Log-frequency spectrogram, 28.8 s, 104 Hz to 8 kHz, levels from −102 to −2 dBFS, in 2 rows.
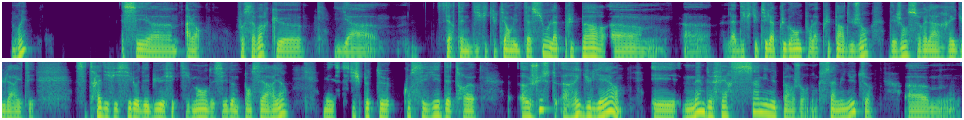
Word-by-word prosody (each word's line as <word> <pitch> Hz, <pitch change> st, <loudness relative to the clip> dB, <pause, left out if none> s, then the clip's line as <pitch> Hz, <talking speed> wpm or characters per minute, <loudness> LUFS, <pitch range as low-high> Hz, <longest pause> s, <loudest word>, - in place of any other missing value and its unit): Oui. 150 Hz, -, 0 dB, 1.4 s
C'est, 100 Hz, -3 st, +5 dB
heu, 85 Hz, 0 st, -2 dB
alors, 90 Hz, -5 st, -1 dB, 0.5 s
faut -, -, -3 dB
savoir 130 Hz, +2 st, +1 dB
qu'il 85 Hz, -3 st, 0 dB, 0.5 s
y 85 Hz, -1 st, -3 dB
a 75 Hz, -1 st, -4 dB, 0.9 s
certaines 90 Hz, -2 st, -1 dB
difficultés 90 Hz, +3 st, -5 dB
en 95 Hz, -, +3 dB
méditation 95 Hz, +8 st, +1 dB
la 105 Hz, -4 st, +3 dB
plupart, 115 Hz, -1 st, +1 dB
hem 80 Hz, -3 st, -3 dB, 0.4 s
heu, -, -, -8 dB, 0.6 s
la 90 Hz, 0 st, -3 dB
difficulté 95 Hz, +1 st, -2 dB
la -, -, +5 dB
plus 105 Hz, -, -2 dB
grande 105 Hz, +1 st, +2 dB
pour 95 Hz, -5 st, -5 dB
la 80 Hz, 0 st, -3 dB
plupart 95 Hz, +1 st, -1 dB
du 90 Hz, +2 st, -4 dB
gens 120 Hz, +10 st, +1 dB, 0.3 s
des 90 Hz, -, 0 dB
gens 120 Hz, +8 st, +2 dB
serait 95 Hz, -7 st, +4 dB
la 90 Hz, -1 st, +1 dB
régularité. 90 Hz, 0 st, -3 dB, 0.6 s
C'est -, -, -3 dB
très 120 Hz, -, +4 dB
difficile 110 Hz, 0 st, -1 dB
au 100 Hz, -, +6 dB
début, 95 Hz, +3 st, +2 dB
effectivement, 95 Hz, +4 st, -1 dB
d'essayer 90 Hz, +2 st, -1 dB
de 100 Hz, -, +2 dB
ne 90 Hz, -, -2 dB
penser 95 Hz, +3 st, -1 dB
à 90 Hz, -2 st, +2 dB
rien, 120 Hz, +11 st, +2 dB, 0.5 s
mais 95 Hz, -, 0 dB, 0.2 s
si -, -, -3 dB
je -, -, +5 dB
peux 115 Hz, -, 0 dB
te 100 Hz, -3 st, -1 dB
conseiller 115 Hz, +2 st, 0 dB
d'être, 100 Hz, -3 st, -1 dB
heu, 90 Hz, 0 st, +1 dB, 0.7 s
heu, 120 Hz, 0 st, +4 dB
juste 210 Hz, -, +3 dB
régulière 120 Hz, -, +4 dB, 0.5 s
et 95 Hz, -2 st, +1 dB
même 125 Hz, -, +3 dB
de 125 Hz, -, +2 dB
faire 130 Hz, +1 st, 0 dB
5 160 Hz, -1 st, +5 dB
minutes 135 Hz, -6 st, +2 dB
par 95 Hz, -5 st, -2 dB
jour, -, -, -6 dB
donc -, -, -12 dB
5 105 Hz, -, +1 dB
minutes, 120 Hz, -, 0 dB, 0.6 s
hem, 85 Hz, -2 st, -4 dB
95 Hz, 140 wpm, -22 LUFS, 90-115 Hz, 1.4 s, au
